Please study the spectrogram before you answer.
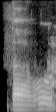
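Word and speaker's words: داود: Dawud was.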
